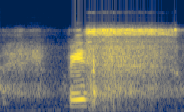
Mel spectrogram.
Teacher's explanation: Kita baca harus dialirkan. Setiap ada sin pasti mengalir dengan sendirinya, suara kita mengalir, ada desisan. Bis gitu ya. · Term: hams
